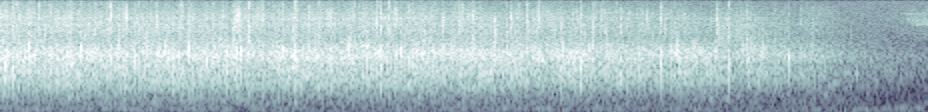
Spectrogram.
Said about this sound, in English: How about a round of applause for our stage hands here this evening? And the sound crew, the monitor engineers, and our store engineers also.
